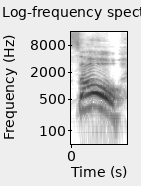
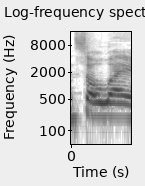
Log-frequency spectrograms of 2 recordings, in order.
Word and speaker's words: sole: so I didn't realize when Wendy said soay and I'm like I've always called it Soul so I it's it's spelled s o l e and um so anyway I went back and listened to multiple practitioners that recommend it and they all said soay and I'm like all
